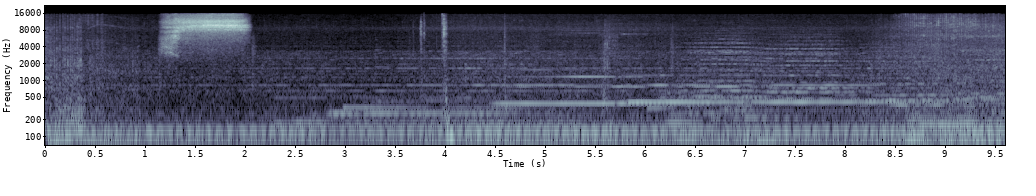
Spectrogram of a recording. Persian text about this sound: فکر کنم درست اومدیم، کامیون داره میاد این سمتی.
